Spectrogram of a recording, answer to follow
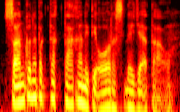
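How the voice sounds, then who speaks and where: An actor with an Ilocano accent playing a wealthy, authoritative boss in a radio drama. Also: male voice, sits low, lively intonation, moderate pace, no echo. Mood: stern, resolute. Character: wealthy recovering boss, stern and resolute.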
